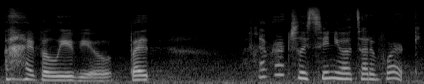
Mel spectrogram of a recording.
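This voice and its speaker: An actress voicing a curious, earnest, grateful young hotel maid in a naturalistic video game performance. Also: female voice, fairly high pitch, big pitch swings, normal speed, slight background noise. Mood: curious, friendly.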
